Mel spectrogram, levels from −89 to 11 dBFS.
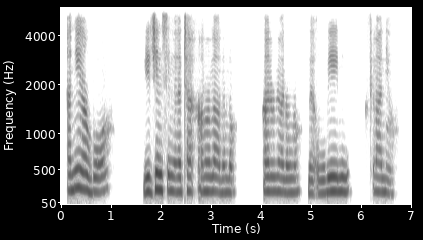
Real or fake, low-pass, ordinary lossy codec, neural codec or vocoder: fake; 5.4 kHz; none; codec, 16 kHz, 0.5 kbps, X-Codec, HuBERT features, trained on general audio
